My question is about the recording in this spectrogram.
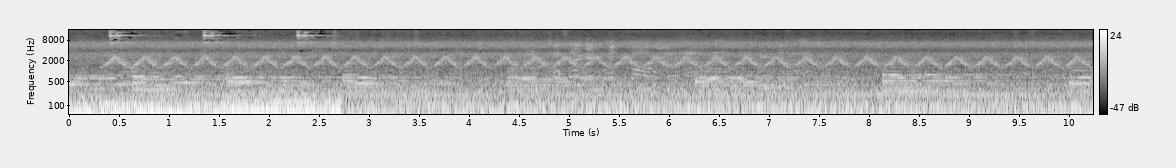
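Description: A warbling electronic alarm, rising and falling in pitch about three times a second, starting about half a second in and running steadily, over a deep rumble that drops away about three seconds in. Background music plays underneath.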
